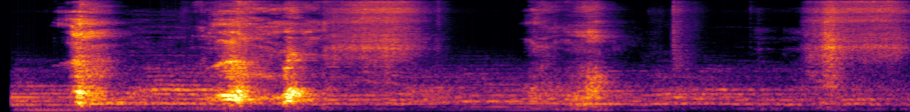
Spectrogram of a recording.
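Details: Adult during gurah herbal nasal therapy for sinusitis and cough: several harsh coughs and throat-clearing bursts over steady background music: cough.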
